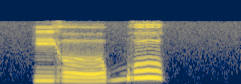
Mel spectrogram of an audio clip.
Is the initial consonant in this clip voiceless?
no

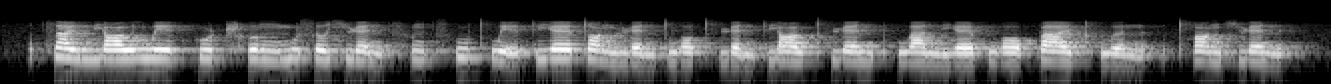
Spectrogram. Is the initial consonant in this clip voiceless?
yes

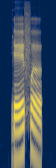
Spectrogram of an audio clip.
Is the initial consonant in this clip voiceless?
no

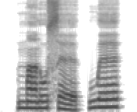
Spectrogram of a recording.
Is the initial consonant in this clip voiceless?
no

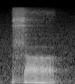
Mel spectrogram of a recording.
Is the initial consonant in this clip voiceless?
no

